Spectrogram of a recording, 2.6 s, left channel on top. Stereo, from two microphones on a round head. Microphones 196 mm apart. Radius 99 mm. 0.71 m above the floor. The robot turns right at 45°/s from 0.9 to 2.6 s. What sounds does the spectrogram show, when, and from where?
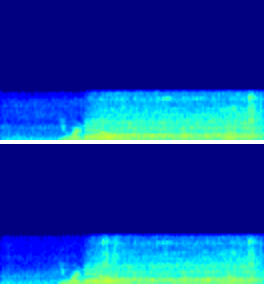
0.6 s a man speaking: straight ahead, 4 m; by 2.5 s 75° left, 4 m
